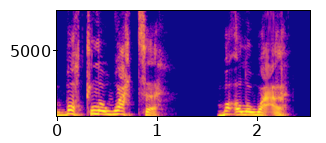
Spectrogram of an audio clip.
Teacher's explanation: we love glottal stops so much in Yorkshire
